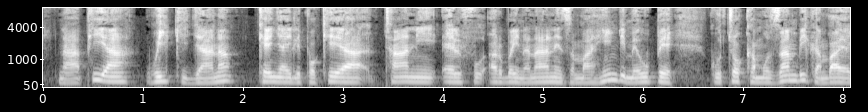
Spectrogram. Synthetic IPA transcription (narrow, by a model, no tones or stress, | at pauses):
napʰiawikiʄana | kɛɲailipɔkʰɛatʰaniɛlfuʔaɾɔɓaininananɛzamaɦindimɛupɛkutɔkamɔzambikambaja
